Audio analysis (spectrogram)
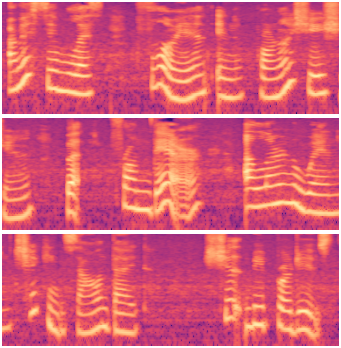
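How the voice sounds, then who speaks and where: A young Indonesian woman speaks in a fairly high voice at a very slow pace. She is a student presenting a prepared reflection, picking through non-native English with care and halting phrasing. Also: expressive, rough recording. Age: young adult. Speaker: university student. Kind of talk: prepared personal reflection to camera.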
